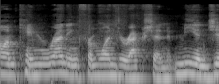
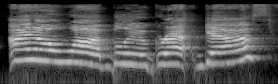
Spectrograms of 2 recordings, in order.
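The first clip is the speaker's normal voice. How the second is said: much higher, louder, slow protesting wail; child's wail; 13 semitones higher, 7 dB louder, much slower than usual. Acted. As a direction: cry it out like a frightened little boy. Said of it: "Fudge cried".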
